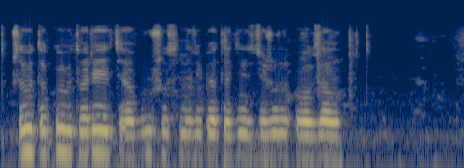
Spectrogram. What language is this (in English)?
Russian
